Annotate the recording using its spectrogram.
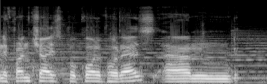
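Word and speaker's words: Juárez: of hores um Gunslinger I know it's spelled KZ because someone who actually knows uh Spanish corrected me on this I actually used to call it call of Jo and actually it's horz or hores as we jokingly said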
